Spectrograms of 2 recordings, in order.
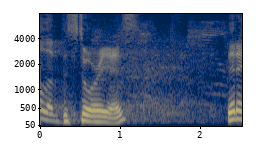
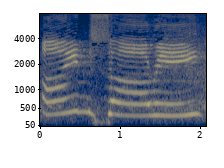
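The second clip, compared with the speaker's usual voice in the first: very high, very slow, stretched-out "I'm sorry"; yelled apology; 12 semitones higher, much slower than usual. Retold or imitated. Apologizing to the doctor mid-exam, a high drawn-out yell. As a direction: wail the apology, dragging every sound. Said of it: "So I yelled".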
